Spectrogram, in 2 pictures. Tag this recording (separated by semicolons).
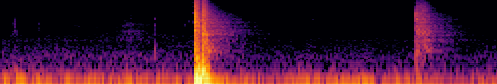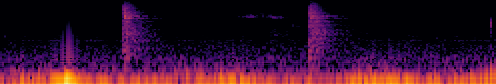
mouth; spit; OWI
